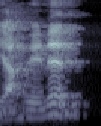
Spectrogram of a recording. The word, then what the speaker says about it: 야훼: 그리고 야훼 가운데 있는 야훼는 시편 23편의 여호와는 나의 목자시니 잘 아시죠 내게 부족함이 없으리로다 우리가 여호와라고 부르는 그 하나님의 이름이 히브리어 발음은 야훼예요 야훼 그리고 L 샤다이는 오늘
